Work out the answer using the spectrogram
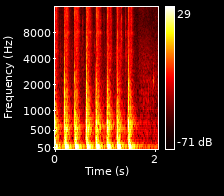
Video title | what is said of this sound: How to spot problems on a used RV a salesman secret | What that should sound like, if it was more solid, would be this. Hear the difference in that?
